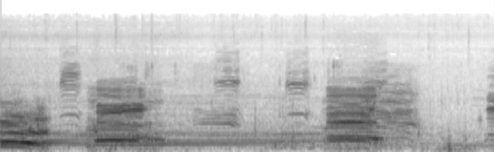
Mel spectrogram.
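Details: Village cattle wandering in search of grass, mooing repeatedly: long low bellows mixed with shorter, higher calls from more than one animal, over a steady low hum.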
